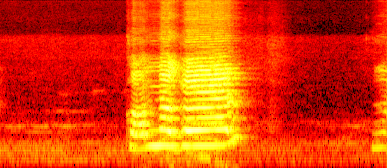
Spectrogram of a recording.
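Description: A young woman speaks up loudly and shrilly nearby.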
